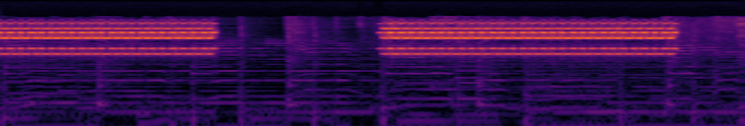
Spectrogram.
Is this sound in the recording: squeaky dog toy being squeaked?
no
